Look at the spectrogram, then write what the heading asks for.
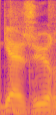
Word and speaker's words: gageure: Comment tu prononces ce mot? Essayer de ne pas rire pendant une réunion sérieuse, c'est une gageure digne des plus grands défis comiques.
